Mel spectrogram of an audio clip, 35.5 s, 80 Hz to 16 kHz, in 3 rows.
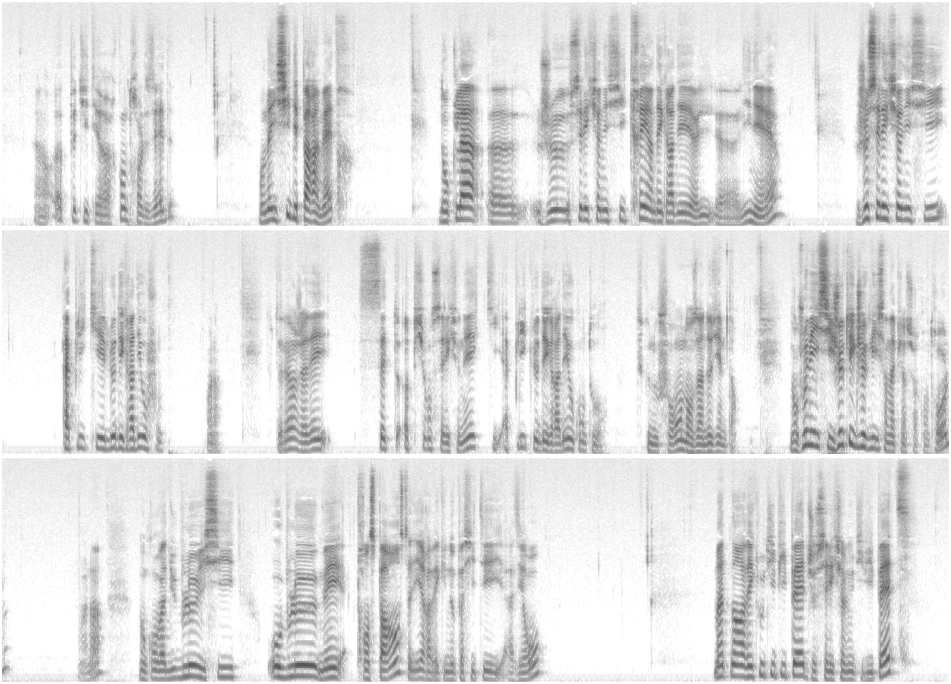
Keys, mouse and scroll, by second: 1.6 ctrl+z, 7.9 click, 14.0 click, 22.2-25.2 drag, 25.9 click, 27.5 click, 32.2 click, 35.1 click.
